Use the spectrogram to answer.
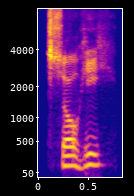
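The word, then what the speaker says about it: SoHy: soy uh excuse me sorry how do I pronounce that s-o-h-y so he yeah so he um I'm no real interaction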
